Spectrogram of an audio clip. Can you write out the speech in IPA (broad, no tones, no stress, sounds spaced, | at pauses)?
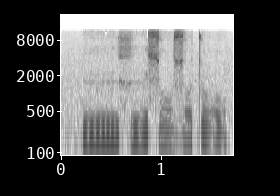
ɨː x ɨː s o z o t o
